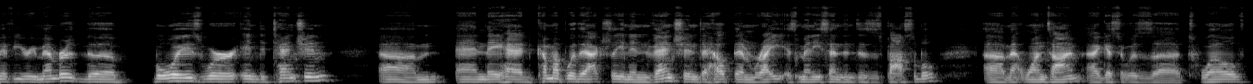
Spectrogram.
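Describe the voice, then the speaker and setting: A man reading a story aloud to children in an expressive way, speaking directly to his young listeners. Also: mid-range voice. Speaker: children's book reader, teacher.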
